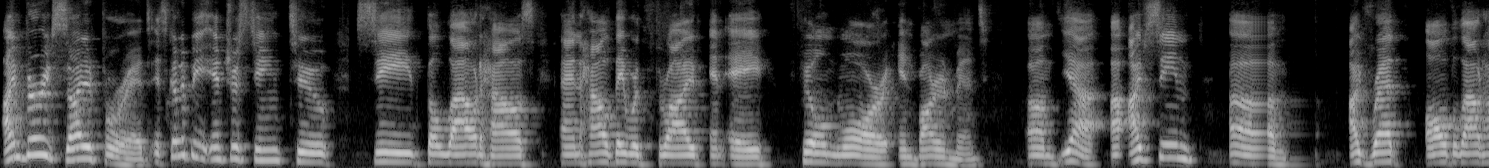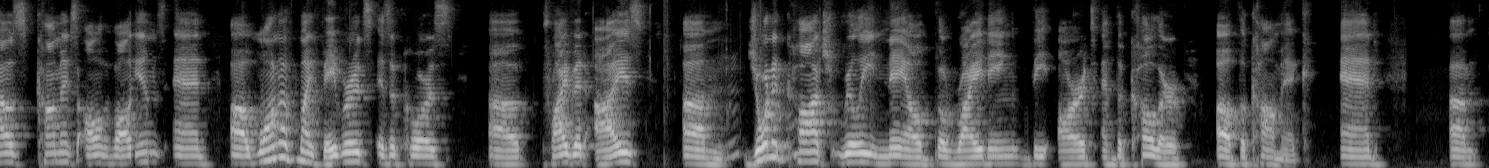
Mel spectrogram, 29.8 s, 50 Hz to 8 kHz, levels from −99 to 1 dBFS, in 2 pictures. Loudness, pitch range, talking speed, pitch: -27 LUFS, 125-160 Hz, 140 wpm, 140 Hz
